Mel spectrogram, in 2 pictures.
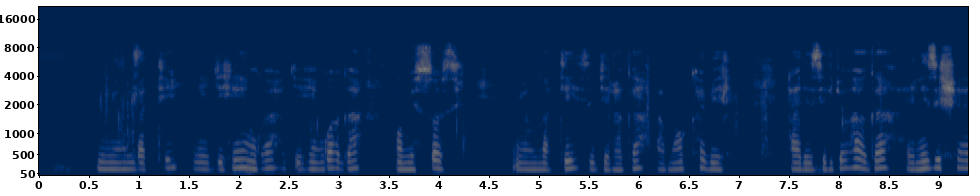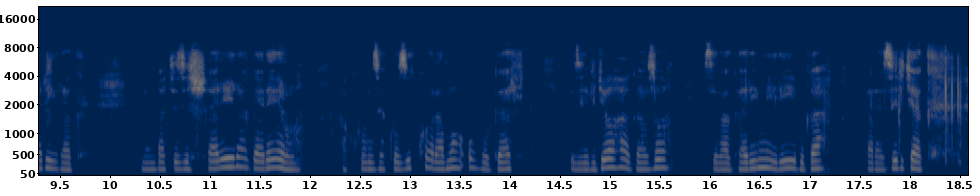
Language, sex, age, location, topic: Kinyarwanda, female, 25-35, Musanze, agriculture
